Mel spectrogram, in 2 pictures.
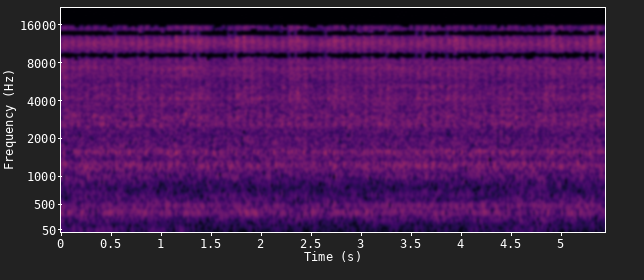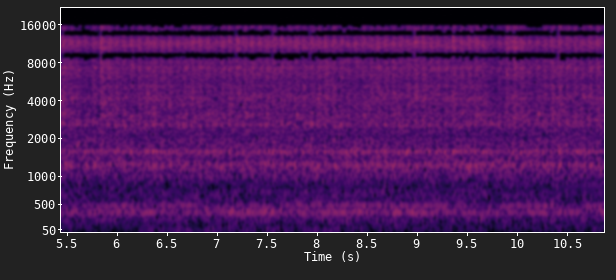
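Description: Home-movie film projector running steadily: a constant mechanical whir with a few steady tones.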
